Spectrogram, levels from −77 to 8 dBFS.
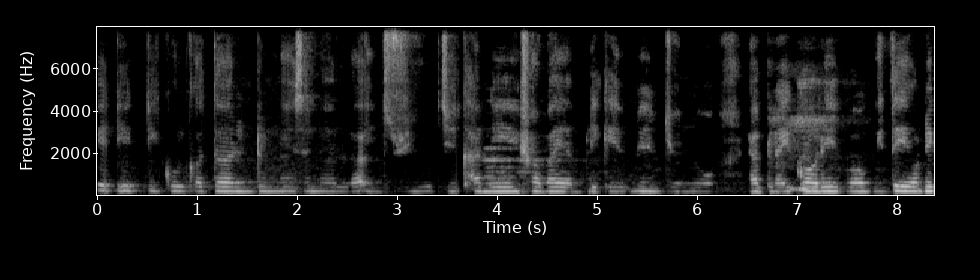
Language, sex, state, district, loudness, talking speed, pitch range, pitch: Bengali, female, West Bengal, Kolkata, -23 LUFS, 105 wpm, 200-210 Hz, 205 Hz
